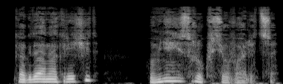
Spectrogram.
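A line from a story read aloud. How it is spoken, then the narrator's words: Young guard's grumble. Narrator (Russian): буркнул молодой страж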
